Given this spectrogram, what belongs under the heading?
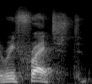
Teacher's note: j'exagère sur le ti à la fin mais c'est bien un ti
